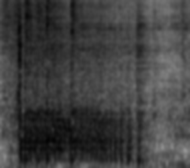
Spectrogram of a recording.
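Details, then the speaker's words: Homelite chainsaw cold-started after sitting a long time and a carburetor clean, choke on: sharp burst of rapid pops that fades; fired on the first pull. "Wow. Fuck me, that surprised me, Christ. Never expected it to start like that. Fired first pull."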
